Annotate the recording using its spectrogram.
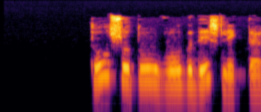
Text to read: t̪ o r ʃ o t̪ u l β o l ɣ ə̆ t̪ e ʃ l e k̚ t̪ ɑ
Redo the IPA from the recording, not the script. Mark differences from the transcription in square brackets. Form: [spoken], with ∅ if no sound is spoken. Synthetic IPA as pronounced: t̪ o [l] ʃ o t̪ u l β o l ɣ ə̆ [d̪] e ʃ l e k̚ t̪ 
